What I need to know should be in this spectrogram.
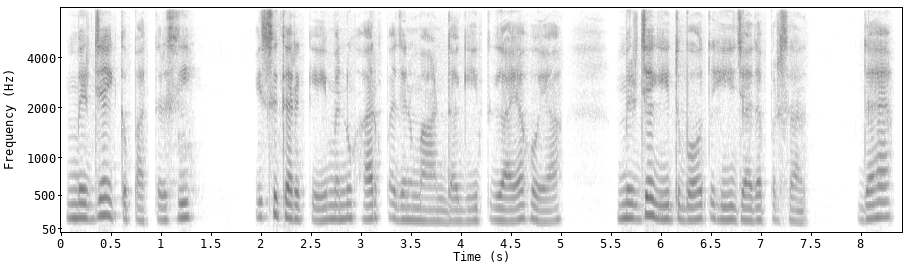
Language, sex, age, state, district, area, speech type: Punjabi, female, 18-30, Punjab, Muktsar, rural, spontaneous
